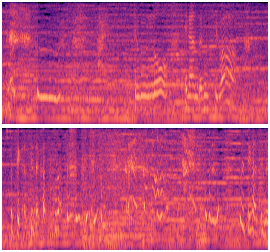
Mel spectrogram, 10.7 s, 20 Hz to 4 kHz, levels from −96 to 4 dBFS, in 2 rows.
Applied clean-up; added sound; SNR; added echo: none; none; none; none.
